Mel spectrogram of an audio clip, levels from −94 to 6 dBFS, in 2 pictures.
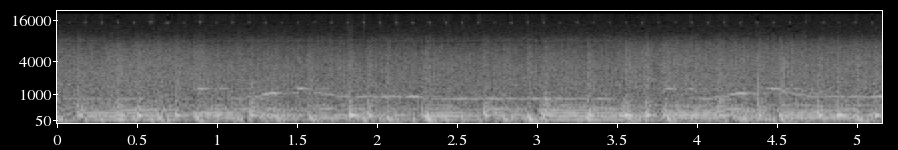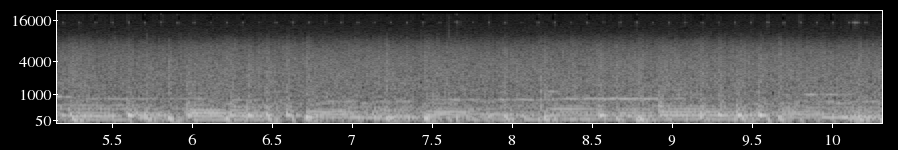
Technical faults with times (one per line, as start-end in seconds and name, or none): none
